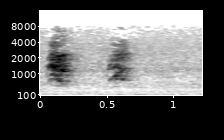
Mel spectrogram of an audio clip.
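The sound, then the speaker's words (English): Dogs barking during an amateur baseball game, where three dogs are said to bark together: two short, fairly faint bursts of barking about half a second apart. “Got three dogs here, and you can hear all of them barking at the same time.”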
